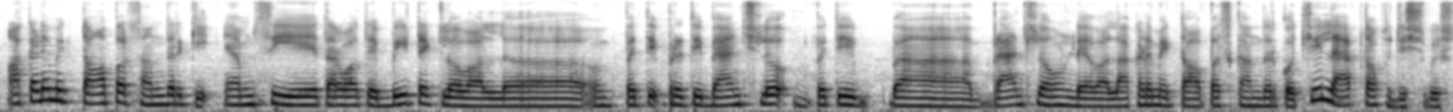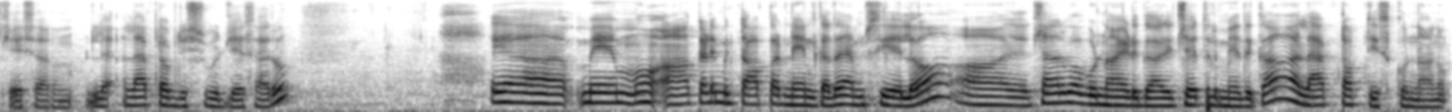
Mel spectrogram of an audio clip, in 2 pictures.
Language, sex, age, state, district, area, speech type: Telugu, female, 30-45, Andhra Pradesh, Sri Balaji, rural, spontaneous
